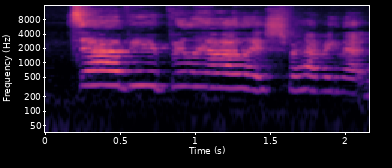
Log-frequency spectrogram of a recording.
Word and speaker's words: Eilish: i got everything um i got like eelish english was the most common english i got elish i got alice i got alicia i've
